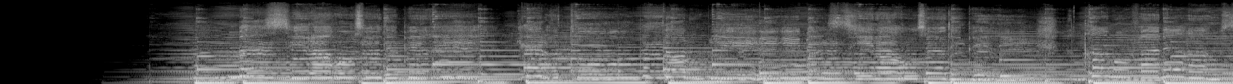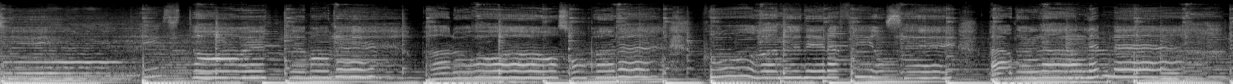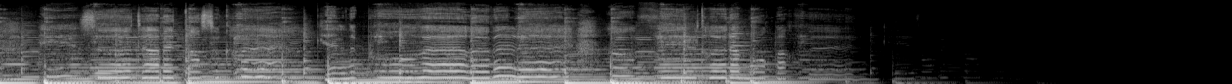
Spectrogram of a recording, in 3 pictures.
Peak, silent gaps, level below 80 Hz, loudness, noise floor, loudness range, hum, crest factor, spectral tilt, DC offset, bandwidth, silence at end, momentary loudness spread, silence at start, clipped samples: 0 dBFS; none; -16 dBFS; -15 LUFS; under -90 dBFS; 3 LU; none; 14 dB; -5.5 dB/octave; under 0.1%; 18.5 kHz; 3.85 s; 5 LU; 1.6 s; under 0.1%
